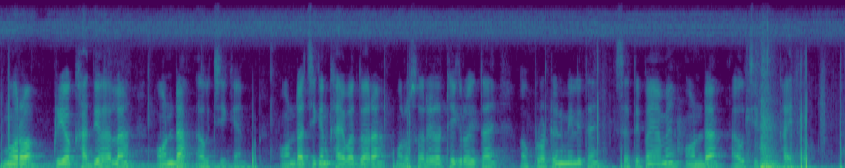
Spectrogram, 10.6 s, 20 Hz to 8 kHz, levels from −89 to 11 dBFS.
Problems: background sounds at intervals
